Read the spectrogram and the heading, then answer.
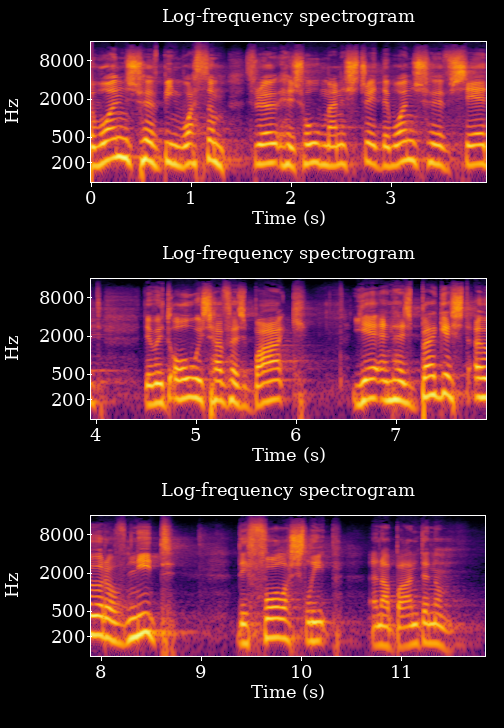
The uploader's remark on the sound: Live from our Sunday gathering 18/09/22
